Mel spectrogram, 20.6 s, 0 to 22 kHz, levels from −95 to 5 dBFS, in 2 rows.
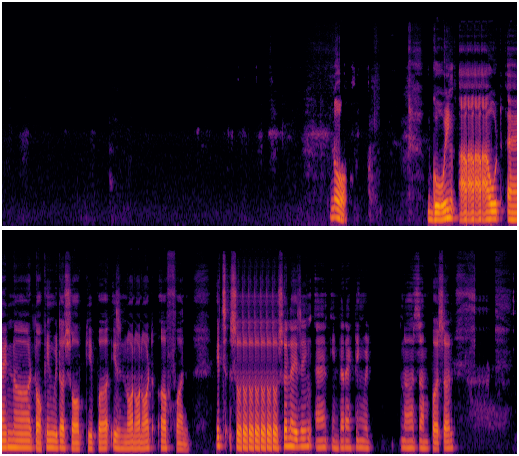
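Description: Repeated frames stutter at 6.36 s, 9.29 s, 12.91 s, 15.10 s and 19.85 s. Compressed blocks of 144 ms, then 120 ms and 72 ms, play again, once to six times. The 9.29 s one comes before "and uh talking with", the 12.91 s one after "with a shopkeeper is", and the 15.10 s one after "a fun it's".

From 16.50 to 18.89 s, channel delay causes comb filtering. One channel lags by about 1.5 ms before the mono sum, notching near 400 Hz. The sound turns hollow.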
